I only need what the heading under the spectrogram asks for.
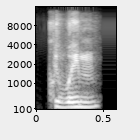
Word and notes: quim: Indian

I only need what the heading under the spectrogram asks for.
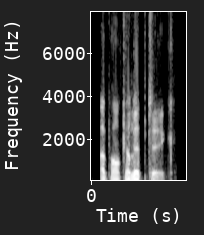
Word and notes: Apocalyptic: British English

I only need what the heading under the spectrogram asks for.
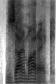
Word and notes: zymotic: American English

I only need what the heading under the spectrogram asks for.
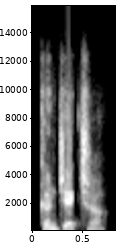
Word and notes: conjecture: Indian

